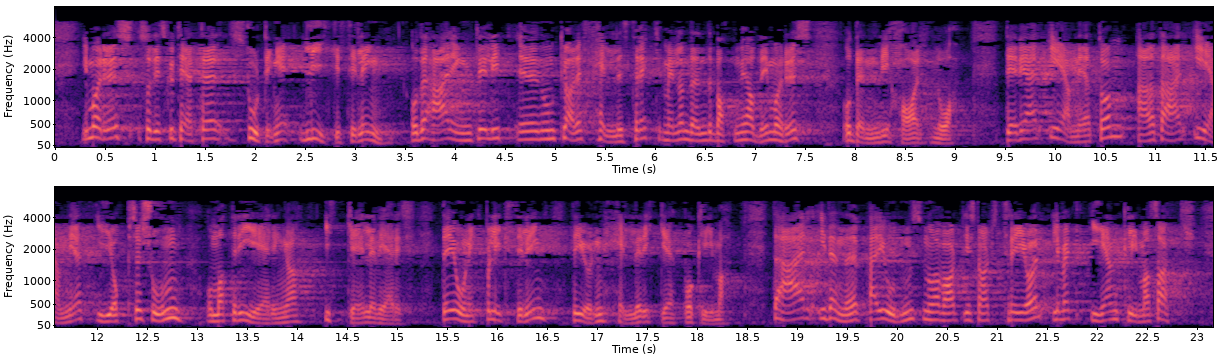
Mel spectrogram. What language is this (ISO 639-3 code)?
nob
